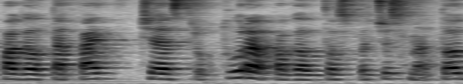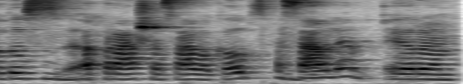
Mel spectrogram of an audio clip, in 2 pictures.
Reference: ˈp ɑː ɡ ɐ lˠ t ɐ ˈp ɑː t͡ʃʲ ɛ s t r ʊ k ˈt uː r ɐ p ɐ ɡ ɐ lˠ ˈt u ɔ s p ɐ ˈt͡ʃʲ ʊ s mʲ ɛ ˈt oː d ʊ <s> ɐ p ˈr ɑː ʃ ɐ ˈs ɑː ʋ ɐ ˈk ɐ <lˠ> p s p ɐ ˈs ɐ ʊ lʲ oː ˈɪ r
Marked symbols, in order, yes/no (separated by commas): yes, yes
